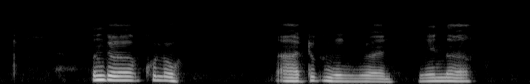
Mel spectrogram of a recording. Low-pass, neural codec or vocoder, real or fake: 7.2 kHz; codec, 16 kHz, 2 kbps, FunCodec, trained on LibriTTS, 25 frames a second; fake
